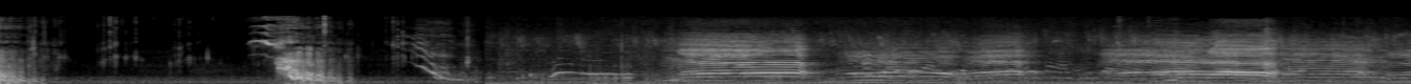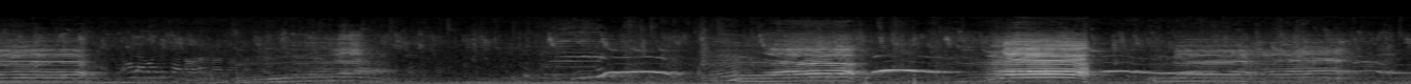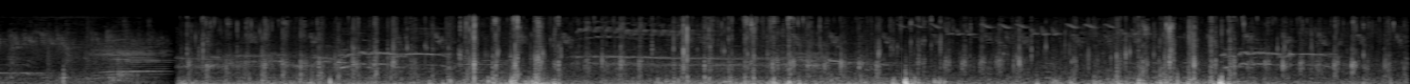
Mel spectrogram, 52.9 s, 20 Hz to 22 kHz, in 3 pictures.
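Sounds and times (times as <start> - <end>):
cows mooing: 8.4 - 13.0, 13.8 - 18.8, 29.9 - 31.4.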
